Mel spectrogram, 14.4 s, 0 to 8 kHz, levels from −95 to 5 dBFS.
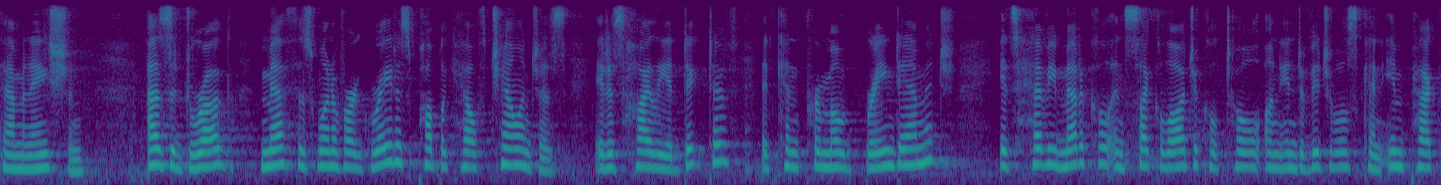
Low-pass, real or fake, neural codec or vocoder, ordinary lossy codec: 7.2 kHz; real; none; AAC, 48 kbps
